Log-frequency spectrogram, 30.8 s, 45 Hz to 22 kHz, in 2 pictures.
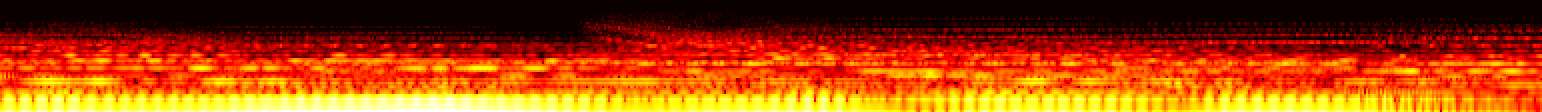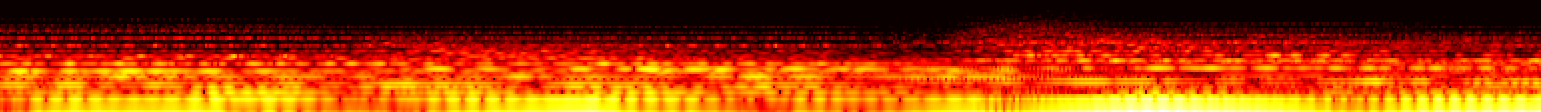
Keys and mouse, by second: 0.6 s, 1.5 0, 2.3 Return, 2.8-3.7 typing, 3.2 click, 5.0 typing, 5.9 click, 6.3-8.3 typing, 8.5-10.3 drag, 11.1-13.1 typing, 11.7 click, 13.2 shift+click, 13.5 shift+click, 14.0 shift+click, 14.3 shift+click, 14.8 shift+click, 15.2 shift+click, 15.6 shift+click, 16.0 shift+click, 17.0 typing, 18.3 shift+click, 18.6-19.4 typing, 21.3-22.7 typing, 25.2-26.4 shift+drag, 25.6-29.4 typing, 28.4 click, 30.5-30.8 typing.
